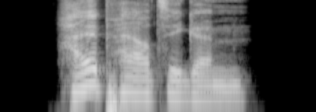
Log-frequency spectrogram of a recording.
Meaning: strong dative masculine/neuter singular of halbherzig
- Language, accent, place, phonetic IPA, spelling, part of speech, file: German, Germany, Berlin, [ˈhalpˌhɛʁt͡sɪɡəm], halbherzigem, adjective, De-halbherzigem.ogg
